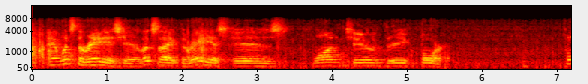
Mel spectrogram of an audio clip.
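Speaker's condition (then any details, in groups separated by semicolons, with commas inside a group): No condition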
